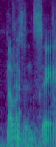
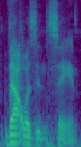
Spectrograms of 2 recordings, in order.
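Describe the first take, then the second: First: Breathless near-whisper; gasping it out, winded; out of breath. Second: Low and winded after the win; out of breath, hushed amazement. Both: Real, not acted. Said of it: "Gotta catch my breath there".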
